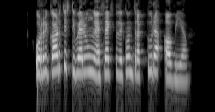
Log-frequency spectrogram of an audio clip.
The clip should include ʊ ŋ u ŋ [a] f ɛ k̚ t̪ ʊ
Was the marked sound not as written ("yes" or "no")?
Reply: yes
